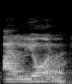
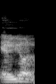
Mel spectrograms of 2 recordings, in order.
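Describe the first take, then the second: First: The word begins with an 'ah' sound. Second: The word begins with an 'eh' sound. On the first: The speaker calls it right. "ang tamang pagbigkas ay al" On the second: The speaker calls it wrong. "Nasanay na po ang marami na akala is ang pagbigkas nito ay L, ... Mali po"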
